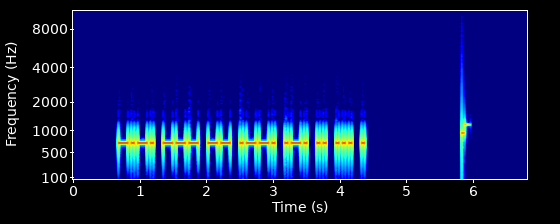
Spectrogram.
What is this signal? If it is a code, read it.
Morse code, heard as a keyed tone, about 25 wpm, 700 Hz. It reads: COMPRISE
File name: 8 Letter Words - First 3 Letters Given - 25wpm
